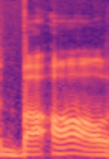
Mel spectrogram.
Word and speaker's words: Ba'al: the title so to speak so it's it's b all is the way you pronounce it and it's semitic for owner or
